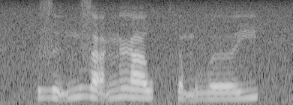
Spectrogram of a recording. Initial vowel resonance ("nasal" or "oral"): oral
